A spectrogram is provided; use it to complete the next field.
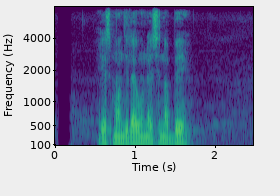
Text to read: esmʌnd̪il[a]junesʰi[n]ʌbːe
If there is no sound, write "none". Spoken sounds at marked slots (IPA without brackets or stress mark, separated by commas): a, n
